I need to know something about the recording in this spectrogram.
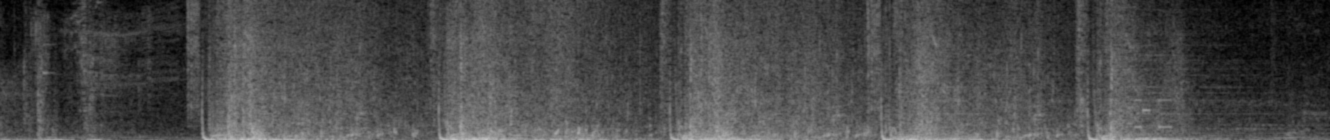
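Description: A magical burst crackles and whooshes repeatedly.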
